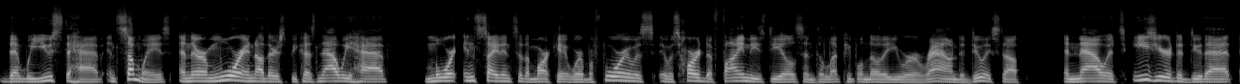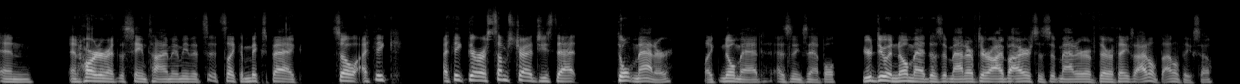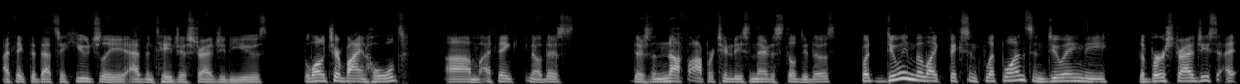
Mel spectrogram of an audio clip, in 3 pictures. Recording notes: This was a live class recorded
